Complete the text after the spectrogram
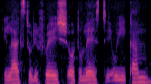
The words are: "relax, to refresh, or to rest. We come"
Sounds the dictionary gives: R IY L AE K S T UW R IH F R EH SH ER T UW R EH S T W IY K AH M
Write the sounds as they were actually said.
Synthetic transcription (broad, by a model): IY L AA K S T UW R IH F R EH SH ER T UW L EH S T W IY K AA M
